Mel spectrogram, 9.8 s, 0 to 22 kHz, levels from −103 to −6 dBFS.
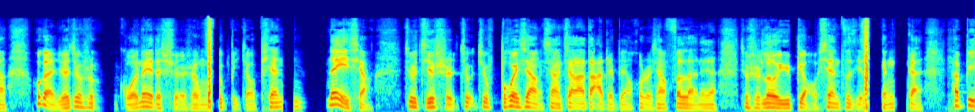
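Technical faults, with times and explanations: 2.04–2.21 s and 8.60–8.83 s, wireless microphone squelch dropout: hiss rises, then near silence of 75 ms and 147 ms, as the fading radio signal trips the receiver's squelch.
2.83–2.95 s and 8.95–9.08 s, gap at a join of encoded pieces: sound drops out for 122 ms and 130 ms, recurring every 6 s, where separately encoded segments kept their start delay and end padding.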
